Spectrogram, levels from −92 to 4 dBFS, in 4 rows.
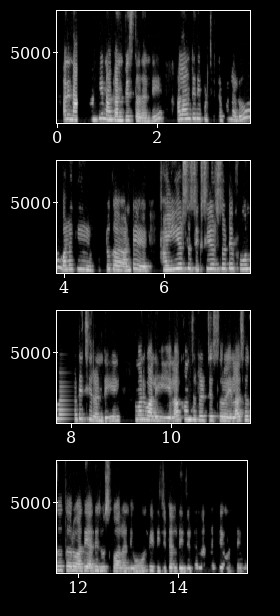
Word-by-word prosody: అని 320 Hz, -, +2 dB
నాకంటే 290 Hz, +3 st, +3 dB
నాకనిపిస్తదండి. 250 Hz, -5 st, +2 dB, 0.4 s
అలాంటిదిప్పుడు 335 Hz, -2 st, 0 dB
చిన్న 255 Hz, +1 st, -21 dB
పిల్లలూ, 275 Hz, -5 st, -4 dB, 0.3 s
వాళ్ళకి 310 Hz, +1 st, -1 dB, 0.3 s
పుట్టుక 310 Hz, +5 st, -8 dB, 0.3 s
అంటే 275 Hz, +6 st, -1 dB, 0.5 s
5 290 Hz, +1 st, +4 dB
ఇయర్స్, 355 Hz, 0 st, +3 dB
6 310 Hz, +1 st, -3 dB
ఇయర్స్ 335 Hz, -1 st, 0 dB
తోటే 345 Hz, +1 st, 0 dB
ఫోను 320 Hz, 0 st, 0 dB
వాడిచ్చిర్రండి. 320 Hz, -9 st, -2 dB, 0.6 s
మరి 300 Hz, 0 st, +3 dB
వాళ్ళు 260 Hz, -2 st, +6 dB, 0.3 s
ఎలా 235 Hz, +5 st, +5 dB
కాన్సంట్రేట్ 285 Hz, -2 st, +2 dB
చేస్తారో, 255 Hz, -2 st, 0 dB
ఎలా 220 Hz, +2 st, +4 dB
చదువుతారో, 265 Hz, -2 st, +1 dB
అది 240 Hz, +1 st, +3 dB
అది 240 Hz, +2 st, -1 dB
చూసుకోవాలండి. 210 Hz, -5 st, -3 dB
ఓన్లీ 230 Hz, +5 st, -6 dB
డిజిటల్ 210 Hz, +2 st, -4 dB
డిజిటల్ 190 Hz, +2 st, -4 dB
అన్నట్టే 190 Hz, +3 st, -8 dB
ఉంటే 190 Hz, +2 st, -15 dB
265 Hz, 120 wpm, -23 LUFS, 230-310 Hz, 0.6 s, వాళ్ళు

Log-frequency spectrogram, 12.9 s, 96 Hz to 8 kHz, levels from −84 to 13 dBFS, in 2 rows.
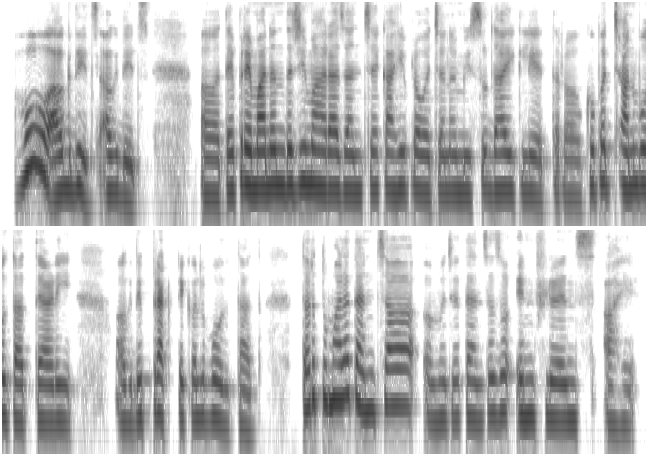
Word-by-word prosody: हो, 265 Hz, +8 st, +5 dB, 0.2 s
अगदीच, 195 Hz, -2 st, +2 dB
अगदीच. 180 Hz, -4 st, 0 dB, 0.5 s
अ, 185 Hz, -, -2 dB, 0.2 s
ते 200 Hz, -, +4 dB
प्रेमानंदजी 215 Hz, 0 st, +5 dB
महाराजांचे 205 Hz, -1 st, +1 dB
काही 200 Hz, +1 st, 0 dB
प्रवचनं 195 Hz, -1 st, -2 dB
मी 195 Hz, 0 st, -2 dB
सुद्धा 200 Hz, +1 st, -2 dB
ऐकलीय 195 Hz, -1 st, -3 dB
आहेत. 175 Hz, 0 st, -9 dB
तर -, -, -8 dB
अ, 180 Hz, 0 st, -7 dB
खूपच 220 Hz, +1 st, -2 dB
छान 215 Hz, -1 st, +2 dB
बोलतात 210 Hz, -3 st, +1 dB
ते 195 Hz, -, +1 dB
आणि 185 Hz, 0 st, -1 dB, 0.5 s
अगदी 185 Hz, +2 st, -2 dB
प्रॅक्टिकल 200 Hz, -2 st, -1 dB
बोलतात. 175 Hz, -4 st, -5 dB, 0.5 s
तर 250 Hz, +4 st, +2 dB
तुम्हाला 285 Hz, +2 st, +6 dB
त्यांचा 245 Hz, 0 st, +2 dB, 0.3 s
म्हणजे 195 Hz, 0 st, -6 dB
त्यांचा 200 Hz, 0 st, -3 dB
जो 225 Hz, -, 0 dB, 0.2 s
इन्फ्लुअन्स 195 Hz, -2 st, -1 dB, 0.2 s
आहे, 175 Hz, -1 st, -11 dB
200 Hz, 145 wpm, -22 LUFS, 190-215 Hz, 0.5 s, तुम्हाला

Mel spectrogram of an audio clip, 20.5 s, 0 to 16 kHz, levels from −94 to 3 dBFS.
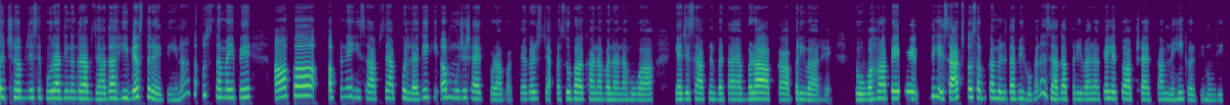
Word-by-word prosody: जब 265 Hz, -1 st, 0 dB
जैसे 270 Hz, +1 st, -4 dB
पूरा 255 Hz, 0 st, +3 dB
दिन 250 Hz, 0 st, -5 dB
अगर 245 Hz, 0 st, +1 dB
आप 240 Hz, -1 st, +4 dB
ज़्यादा 220 Hz, +3 st, +1 dB
ही 250 Hz, +1 st, 0 dB
व्यस्त 290 Hz, +5 st, +5 dB
रहती 200 Hz, -7 st, -1 dB
हैं 190 Hz, -, -11 dB
ना, 340 Hz, -, -9 dB
तो 390 Hz, -, -6 dB
उस 355 Hz, -, -6 dB
समय 275 Hz, -1 st, +2 dB
पे 285 Hz, +1 st, +1 dB, 0.4 s
आप 300 Hz, +6 st, +3 dB, 0.6 s
अपने 290 Hz, +4 st, -2 dB
हिसाब 250 Hz, -5 st, -4 dB
से 265 Hz, -, -2 dB
आपको 245 Hz, +2 st, 0 dB
लगे 225 Hz, +3 st, -1 dB
कि 270 Hz, -1 st, -18 dB
अब 270 Hz, +2 st, +4 dB
मुझे 260 Hz, -1 st, -4 dB
शायद 235 Hz, -3 st, 0 dB
थोड़ा 200 Hz, -1 st, -4 dB
वक़्त 95 Hz, -, -16 dB
है, -, -, -5 dB
अगर 230 Hz, +2 st, -2 dB
च 230 Hz, -1 st, -8 dB, 0.2 s
सुबह 225 Hz, 0 st, +2 dB
खाना 215 Hz, -1 st, -4 dB
बनाना 205 Hz, -1 st, -3 dB
हुआ 200 Hz, -1 st, -4 dB, 0.4 s
या 215 Hz, 0 st, +1 dB
जैसा 220 Hz, +1 st, -2 dB
आपने 215 Hz, +1 st, -5 dB
बताया, 210 Hz, 0 st, -3 dB
बड़ा 215 Hz, +2 st, +3 dB
आपका 210 Hz, -2 st, -3 dB
परिवार 200 Hz, -5 st, -3 dB
है, 185 Hz, -2 st, -19 dB, 0.4 s
तो 205 Hz, -1 st, +2 dB
वहाँ 220 Hz, +5 st, +2 dB
पे -, -, +7 dB, 0.6 s
देखिए, 305 Hz, -7 st, +2 dB
साथ 235 Hz, +1 st, +8 dB, 0.2 s
तो 285 Hz, -, +8 dB
सबका 255 Hz, -2 st, -1 dB
मिलता 235 Hz, -1 st, 0 dB
भी 240 Hz, +2 st, -5 dB
होगा 215 Hz, 0 st, -9 dB
ना, 430 Hz, -, -4 dB
ज़्यादा 230 Hz, -, +1 dB
परिवार 215 Hz, -1 st, -5 dB
अकेले 230 Hz, +2 st, 0 dB
तो 230 Hz, +1 st, -8 dB
आप 215 Hz, -1 st, +2 dB
शायद 210 Hz, -2 st, -2 dB
काम 210 Hz, 0 st, -5 dB
नहीं 205 Hz, +2 st, -4 dB
करती 190 Hz, -3 st, -9 dB
होंगी। 185 Hz, -1 st, -13 dB
225 Hz, 185 wpm, -25 LUFS, 210-255 Hz, 0.6 s, साथ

